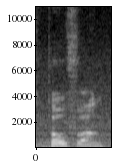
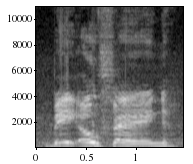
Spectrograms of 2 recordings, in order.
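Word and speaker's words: Baofeng: You know, I mean, nobody, even for a while, they were selling a radio that was said Pofung, because supposedly that's how it's supposed to be pronounced, is Pofung. Baofang.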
